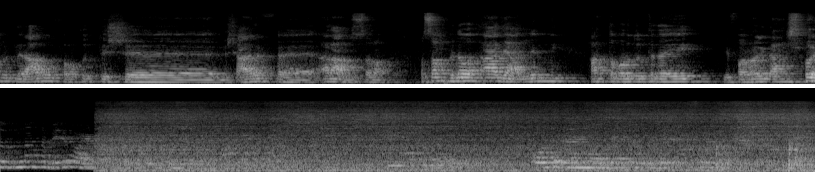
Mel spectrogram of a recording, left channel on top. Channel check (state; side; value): different; both; correlation 0.00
